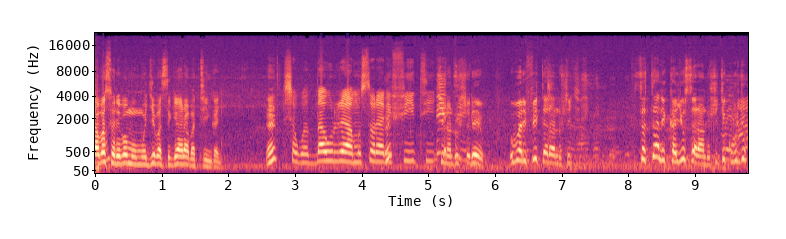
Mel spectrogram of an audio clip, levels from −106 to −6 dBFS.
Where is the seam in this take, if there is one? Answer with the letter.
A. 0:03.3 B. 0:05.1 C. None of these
B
